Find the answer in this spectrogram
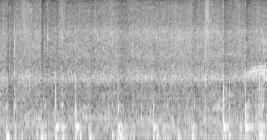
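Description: Handling noise from a handheld camera carried at a walk in a marching street crowd: irregular low thumps, two or three a second, over a rumbling street background. A high steady tone comes in just before the end.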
